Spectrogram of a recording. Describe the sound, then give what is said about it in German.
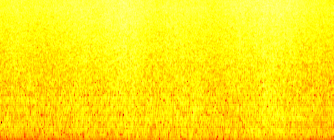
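Steady roar of Indian Ocean surf breaking on the beach at Port Alfred on the Eastern Cape of South Africa, a dense continuous wash of waves with gentle swells in loudness, loud, no voices. “Die Brandung des Indischen Ozeans. Wellen brechen sich am Strand von Port Alfred am östlichen Kap von Südafrika.”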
